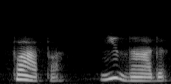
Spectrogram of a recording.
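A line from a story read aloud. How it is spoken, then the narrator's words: Quiet. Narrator (Russian): тихо проговорила Ева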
